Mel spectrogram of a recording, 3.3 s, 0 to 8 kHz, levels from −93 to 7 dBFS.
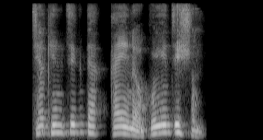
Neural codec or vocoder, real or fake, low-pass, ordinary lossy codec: codec, 24 kHz, 0.9 kbps, WavTokenizer, medium music audio release; fake; 7.2 kHz; MP3, 64 kbps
